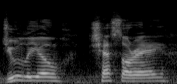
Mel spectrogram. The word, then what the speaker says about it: Giulio Cesare: The Giulio Cesare is on its way, and that is how it's pronounced, or close to how it's pronounced. Maybe not exact.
